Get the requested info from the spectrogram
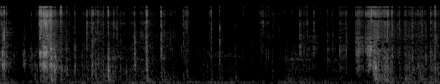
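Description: Crinkling plastic packaging being handled to open a CD release, in irregular bursts with sharp crackles: the loudest about half a second in, another shortly before the end.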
